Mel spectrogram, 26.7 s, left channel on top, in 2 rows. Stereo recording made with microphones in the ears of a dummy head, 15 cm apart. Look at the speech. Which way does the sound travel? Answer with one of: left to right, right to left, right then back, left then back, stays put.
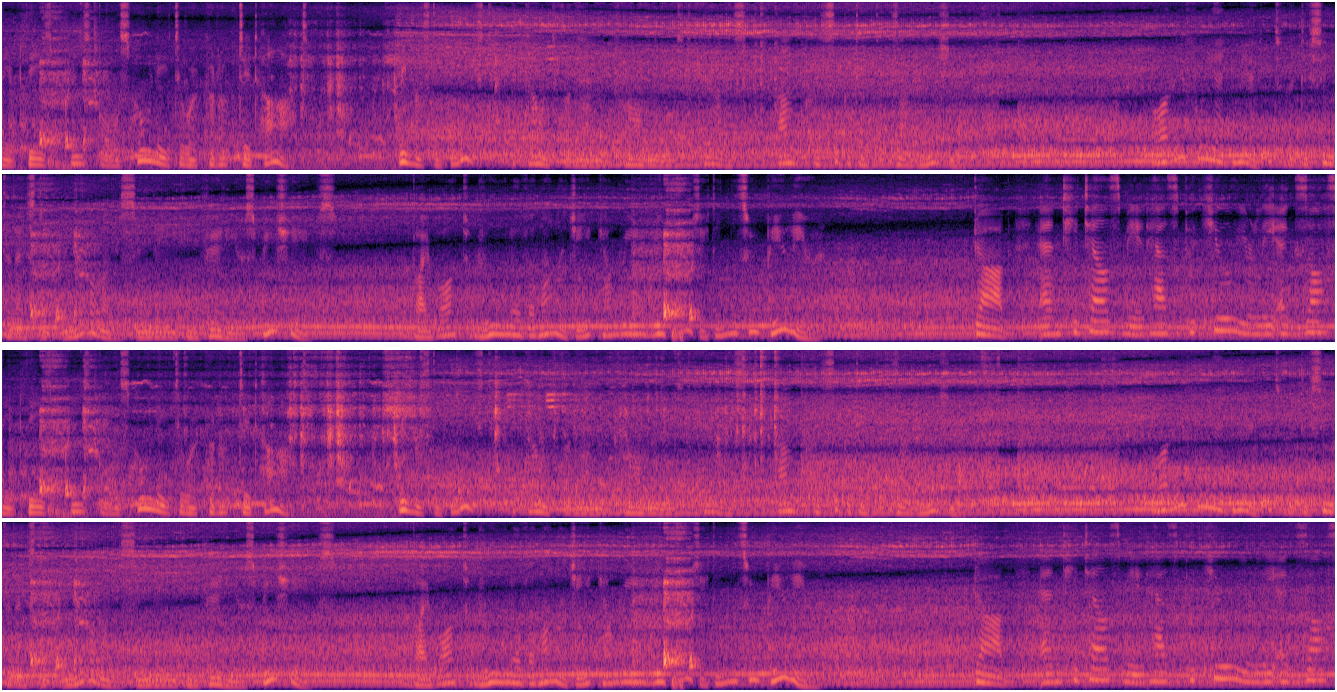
right then back.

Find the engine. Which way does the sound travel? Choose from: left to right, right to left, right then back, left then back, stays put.
left to right.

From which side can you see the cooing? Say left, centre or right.
right.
